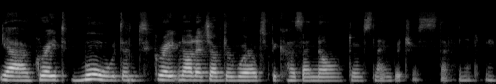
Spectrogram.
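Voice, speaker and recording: A woman with a German accent, medium pitch, dark and mellow tone, monotone and flat intonation, big swings in loudness, moderate pace and hardly any pauses. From northern Italy. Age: 20s. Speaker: polyglot language learner. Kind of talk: interview.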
